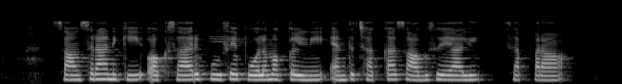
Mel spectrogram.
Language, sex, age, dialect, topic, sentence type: Telugu, female, 18-24, Utterandhra, agriculture, statement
